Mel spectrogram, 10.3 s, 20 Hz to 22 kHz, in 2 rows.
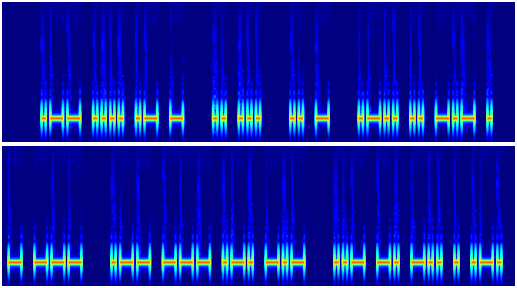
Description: Morse code, heard as a keyed tone, about 28 wpm, 700 Hz. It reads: WHAT IS IT LIKE TO WORK UNDER
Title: Sentences from Top 1000 Words - Review Part 6 - 28wpm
